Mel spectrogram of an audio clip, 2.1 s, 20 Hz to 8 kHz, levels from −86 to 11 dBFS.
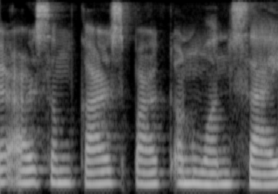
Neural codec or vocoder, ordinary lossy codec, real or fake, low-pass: none; none; real; none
